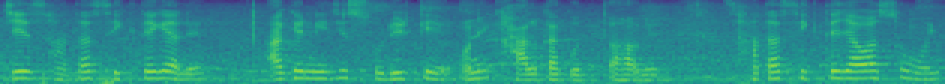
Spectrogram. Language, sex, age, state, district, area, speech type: Bengali, female, 45-60, West Bengal, Jhargram, rural, spontaneous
